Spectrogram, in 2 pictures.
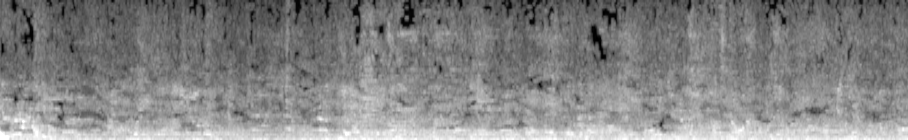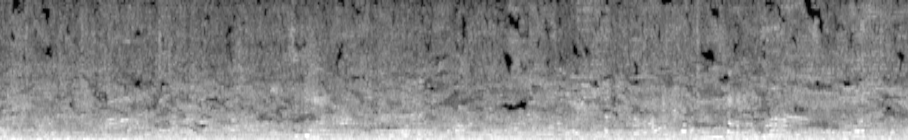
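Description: Footsteps shuffle on pavement nearby.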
